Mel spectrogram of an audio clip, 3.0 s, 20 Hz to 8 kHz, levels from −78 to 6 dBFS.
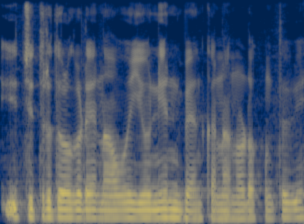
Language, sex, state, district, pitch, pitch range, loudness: Kannada, male, Karnataka, Belgaum, 105 Hz, 95-110 Hz, -16 LUFS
